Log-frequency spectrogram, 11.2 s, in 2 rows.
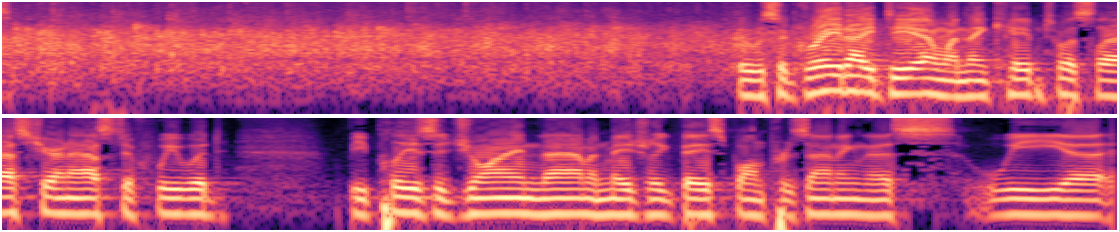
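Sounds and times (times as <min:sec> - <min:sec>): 
conference audience applause: 0:00.0 - 0:04.6
speech: 0:03.7 - 0:11.1.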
